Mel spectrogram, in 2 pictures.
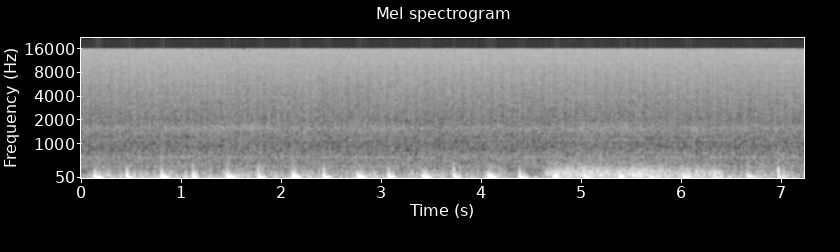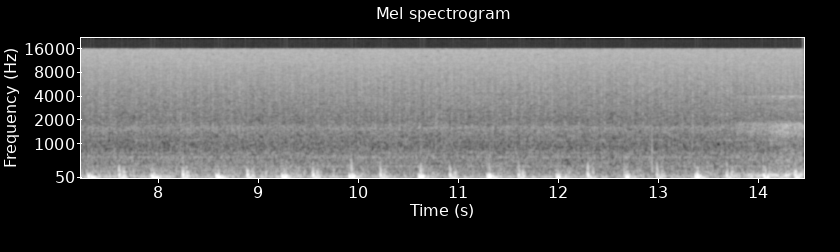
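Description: Strong, steady low heartbeats at about 90 a minute, a little fast after exercise, with a low hum underneath.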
